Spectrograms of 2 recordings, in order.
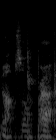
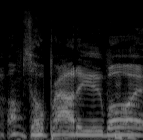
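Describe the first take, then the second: First: Soft, breath-only first try at dad's praise; retold praise under the breath; proud dad, hushed. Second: Higher, louder imitation of a gushing father; hammed-up fatherly pride; proud dad. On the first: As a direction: whisper it as an imitation of a proud father. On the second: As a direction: push the praise out big, like a beaming dad. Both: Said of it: "my dad's like".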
